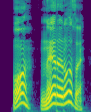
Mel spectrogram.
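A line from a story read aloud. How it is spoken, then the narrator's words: Pleasant boyish exclamation. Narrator (Russian): Приятным голосом воскликнул беловолосый мальчик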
